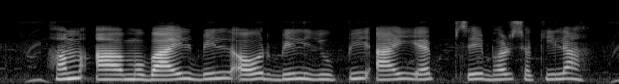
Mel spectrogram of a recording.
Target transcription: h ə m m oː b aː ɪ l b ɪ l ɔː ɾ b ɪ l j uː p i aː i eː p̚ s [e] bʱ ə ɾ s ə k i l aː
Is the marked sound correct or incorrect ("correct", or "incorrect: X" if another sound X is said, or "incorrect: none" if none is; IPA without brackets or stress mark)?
correct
